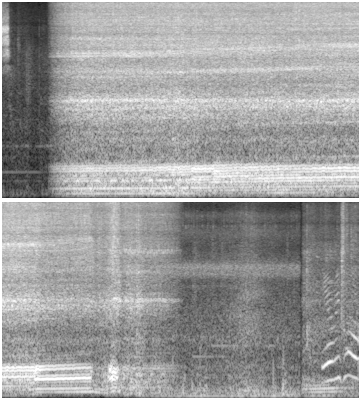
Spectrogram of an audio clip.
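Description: A vehicle's engine running steadily, heard from on board while riding. It starts suddenly about a second in, rises a little in pitch around six seconds, and there is a knock about seven seconds in. It gives way to a quieter rumble of traffic near the end.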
